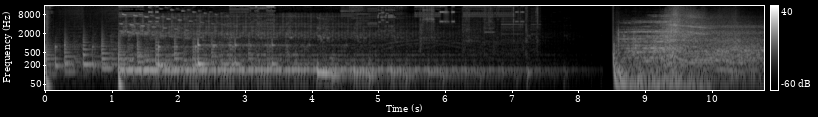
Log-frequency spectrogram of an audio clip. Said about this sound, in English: Did you hear that? That's what an estimated 500 horsepower sounds like.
